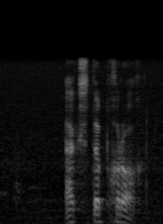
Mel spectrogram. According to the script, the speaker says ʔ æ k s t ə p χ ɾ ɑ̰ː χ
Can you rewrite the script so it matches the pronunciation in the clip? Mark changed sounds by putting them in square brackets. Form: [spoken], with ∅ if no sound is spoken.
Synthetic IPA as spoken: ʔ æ k s t ə p χ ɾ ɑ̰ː χ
